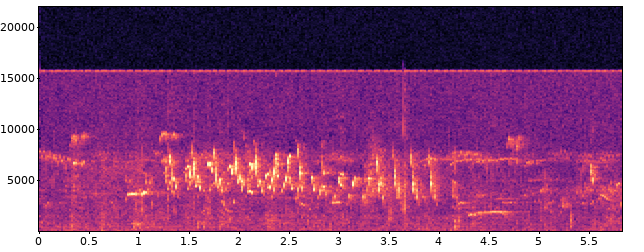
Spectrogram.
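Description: Faint outdoor ambience with a steady low background. A bird sings a quick run of high chirps, starting about a second in and lasting about two seconds, and a single short whistle follows near the end.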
